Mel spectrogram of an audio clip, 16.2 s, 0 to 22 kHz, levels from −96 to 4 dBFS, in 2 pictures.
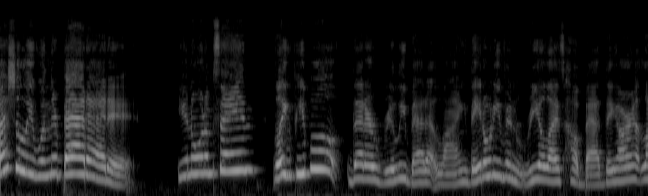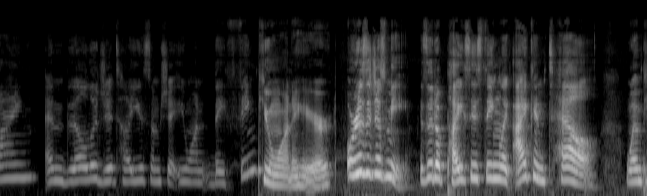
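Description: From the start to about 11.33 s, the speech sounds faint. That's the classic sign of one channel inverted, and a polarity flip on one side is the likely cause. Anything shared between left and right cancels out, so the centred voice drops away, roughly 21 dB down, leaving just a faint residue of whatever differs between the channels.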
